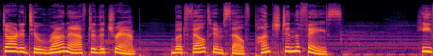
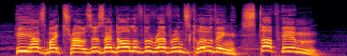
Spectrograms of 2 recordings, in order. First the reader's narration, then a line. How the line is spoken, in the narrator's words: He shouted out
